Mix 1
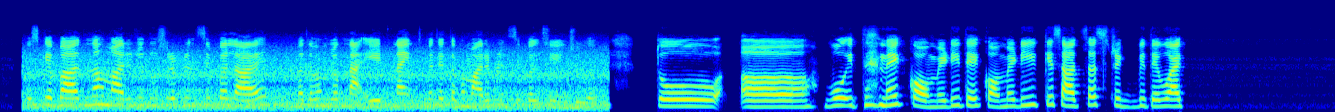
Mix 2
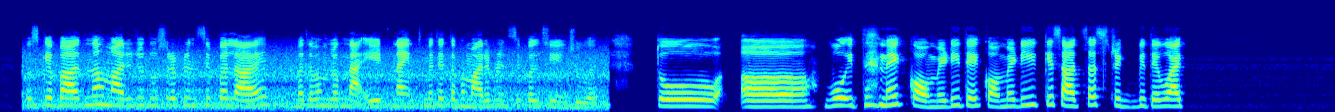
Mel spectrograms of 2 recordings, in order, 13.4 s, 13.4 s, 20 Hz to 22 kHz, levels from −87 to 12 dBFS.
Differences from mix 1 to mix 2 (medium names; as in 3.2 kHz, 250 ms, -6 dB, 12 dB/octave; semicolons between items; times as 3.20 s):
background -5.0 dB; master: add bass shelf 240 Hz -6 dB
